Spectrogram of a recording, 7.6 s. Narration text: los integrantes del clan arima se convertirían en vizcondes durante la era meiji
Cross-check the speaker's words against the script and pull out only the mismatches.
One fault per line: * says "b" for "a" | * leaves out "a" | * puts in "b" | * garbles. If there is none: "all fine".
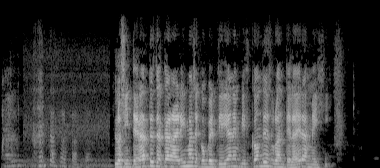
all fine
